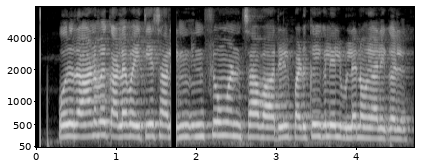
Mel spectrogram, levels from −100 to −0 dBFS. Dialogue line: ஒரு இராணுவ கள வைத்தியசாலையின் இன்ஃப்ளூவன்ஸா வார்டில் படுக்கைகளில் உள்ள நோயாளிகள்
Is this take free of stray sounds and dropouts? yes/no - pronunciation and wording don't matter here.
no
